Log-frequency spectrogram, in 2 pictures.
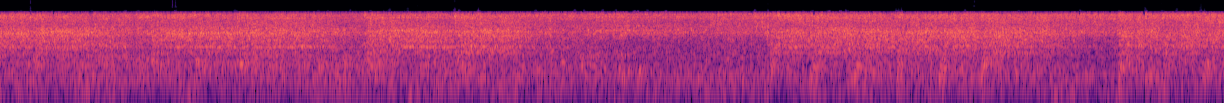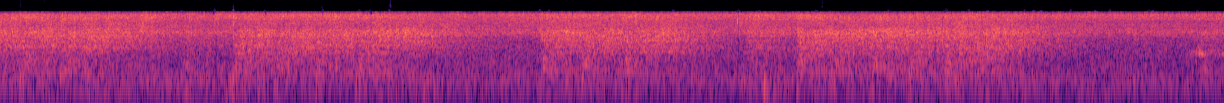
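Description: Citrus fruit sorting machine running: its roller-chain conveyor carrying fruit makes a dense, steady noise that swells and dips every few seconds.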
